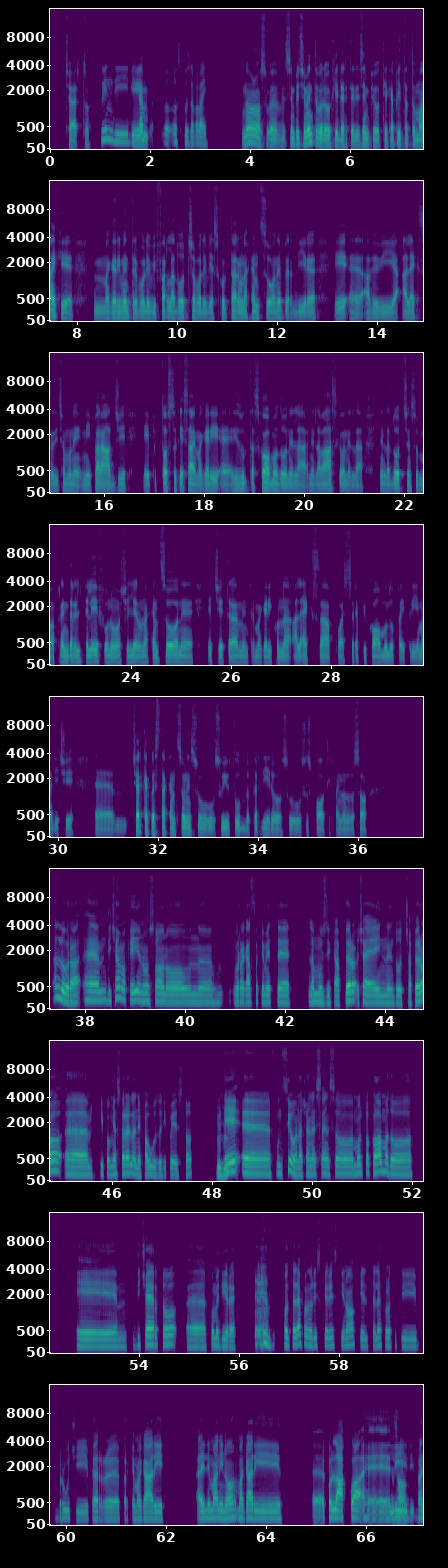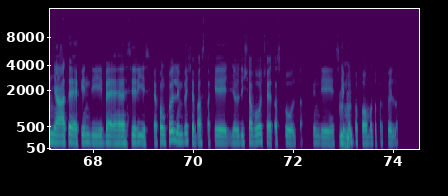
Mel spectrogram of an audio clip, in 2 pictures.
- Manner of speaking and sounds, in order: other background noise; "piuttosto" said as "puttosto"; throat clearing
- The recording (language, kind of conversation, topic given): Italian, podcast, Cosa pensi delle case intelligenti e dei dati che raccolgono?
